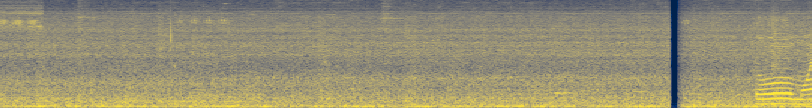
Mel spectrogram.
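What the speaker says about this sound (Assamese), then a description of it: "আমাৰ ঘৰৰ ওচৰেৰে ট্ৰেইন যায় তো তাকে অলপমান ট্ৰেইনখনকে দেখুৱাই দিলোঁ" A train passes near a house, a steady loud rumble and rattle of rolling wagons that continues throughout, with a brief break and a faint higher tone near the end.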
